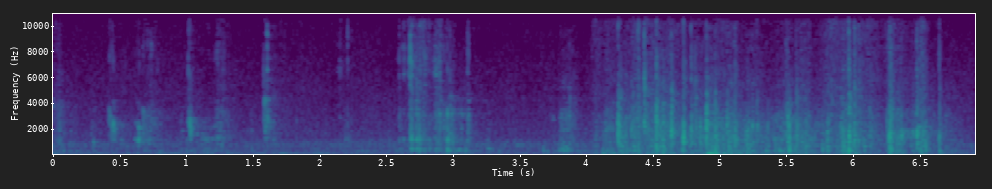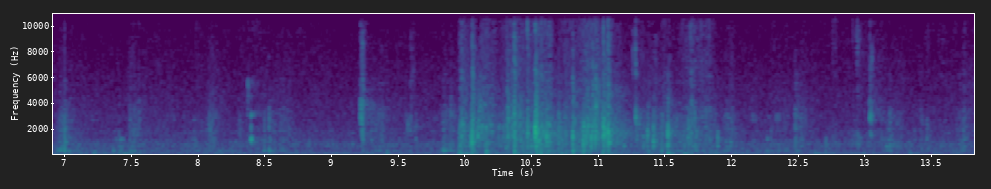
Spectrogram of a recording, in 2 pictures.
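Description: Crinkling of a Takis chip bag as a hand rummages inside it, in two main bursts a few seconds long, with small rustles and clicks between.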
